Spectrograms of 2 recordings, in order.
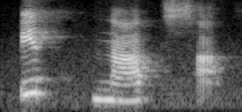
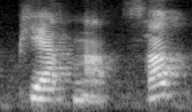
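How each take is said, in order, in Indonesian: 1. Vokal pertama dibaca 'ee'. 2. Vokal pertama dibaca 'ya'. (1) "tapi dibacanya jadi pit natsat" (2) "ini bacanya bukan piat natsat"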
